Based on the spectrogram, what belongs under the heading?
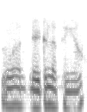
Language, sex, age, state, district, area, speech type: Sindhi, male, 30-45, Maharashtra, Thane, urban, conversation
